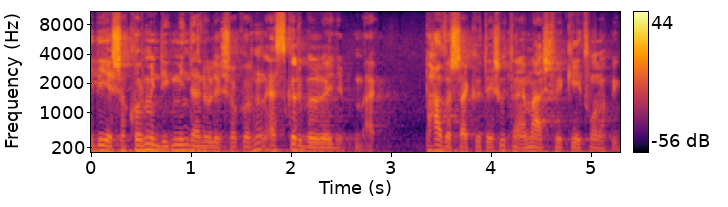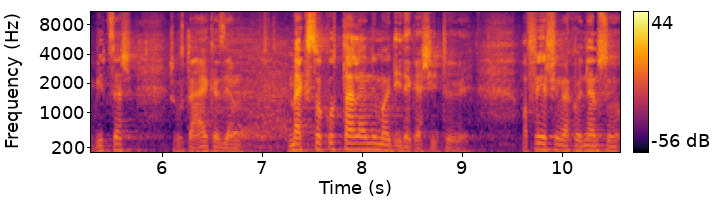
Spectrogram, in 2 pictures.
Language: Hungarian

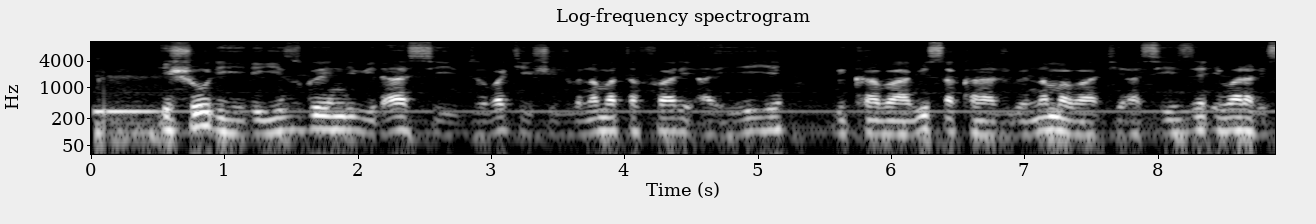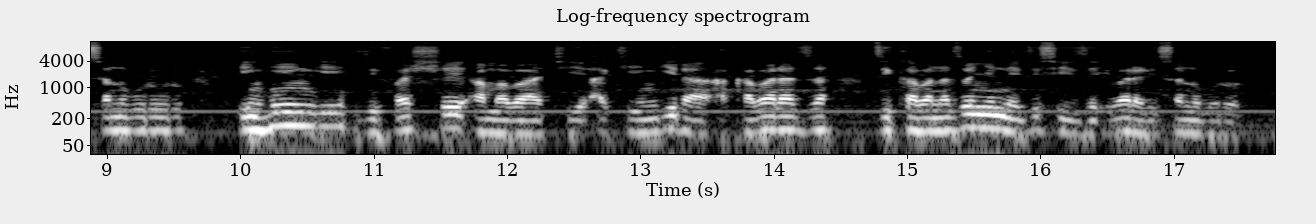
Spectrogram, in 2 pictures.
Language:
Rundi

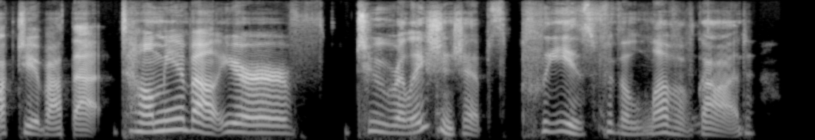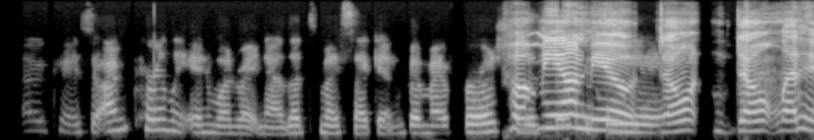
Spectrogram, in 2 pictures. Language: English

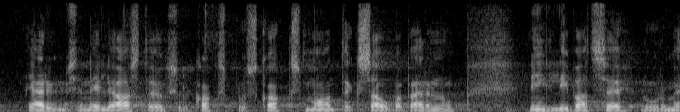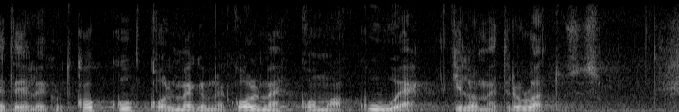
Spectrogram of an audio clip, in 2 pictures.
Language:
Estonian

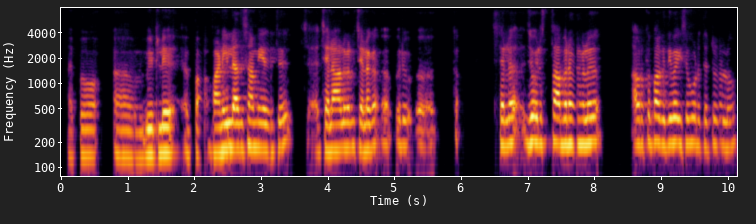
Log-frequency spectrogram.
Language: Malayalam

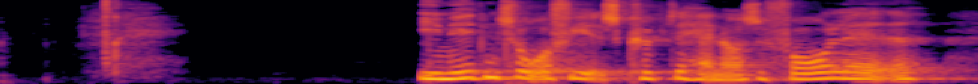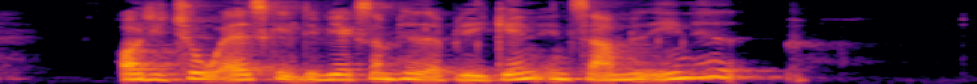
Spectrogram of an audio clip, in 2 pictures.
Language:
Danish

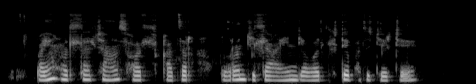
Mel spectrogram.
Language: Mongolian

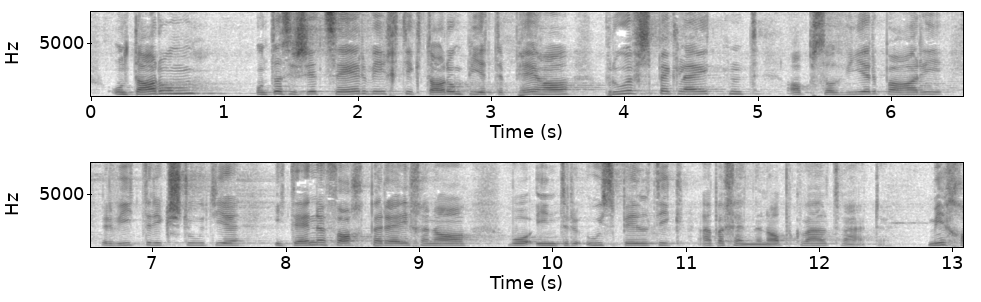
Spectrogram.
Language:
Swiss German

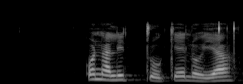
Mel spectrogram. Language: Northern Sotho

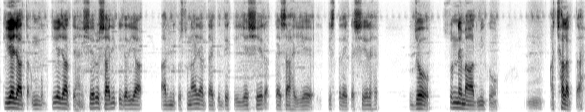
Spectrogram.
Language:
Urdu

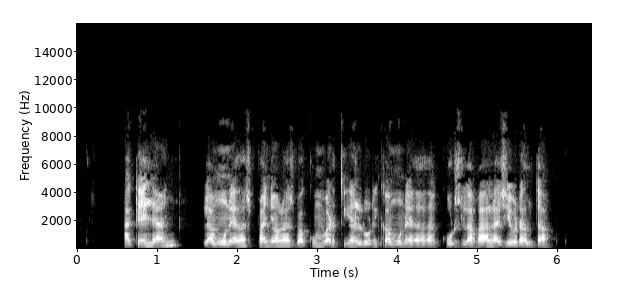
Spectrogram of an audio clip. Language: Catalan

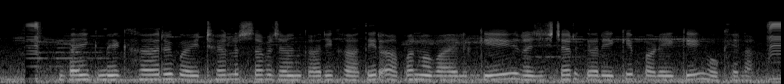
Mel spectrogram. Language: Bhojpuri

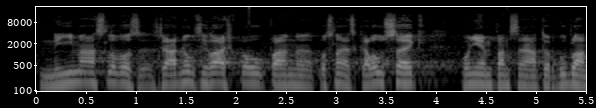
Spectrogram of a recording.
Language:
Czech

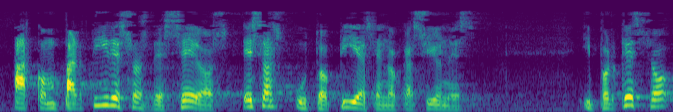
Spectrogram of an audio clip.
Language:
Spanish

